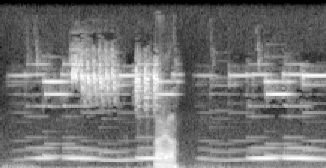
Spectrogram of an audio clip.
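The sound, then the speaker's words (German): A telephone's electronic ringtone plays a bright, repeating melodic pattern of high tones, fairly loud and sustained throughout, with a brief spoken word from a voice cutting in midway. “oh, das Telefon. Ja, das haben wir doch öfters das Problem.”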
